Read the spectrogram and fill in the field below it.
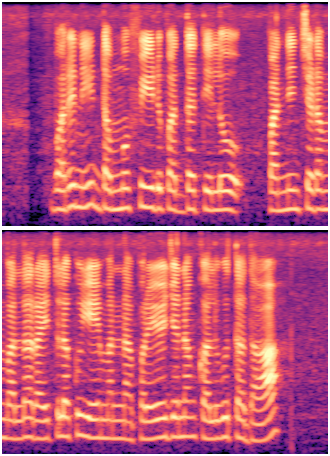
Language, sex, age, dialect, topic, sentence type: Telugu, female, 25-30, Telangana, agriculture, question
